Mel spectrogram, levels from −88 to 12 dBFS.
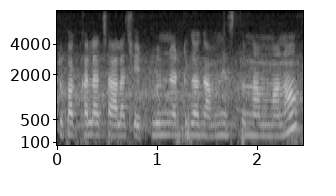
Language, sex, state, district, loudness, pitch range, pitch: Telugu, female, Andhra Pradesh, Visakhapatnam, -18 LUFS, 205-220 Hz, 215 Hz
